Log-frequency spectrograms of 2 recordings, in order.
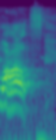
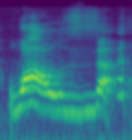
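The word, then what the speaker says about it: Walz: about to call him Tim Waltz Tim Walls no T the tea is silent I play Tim Walls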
